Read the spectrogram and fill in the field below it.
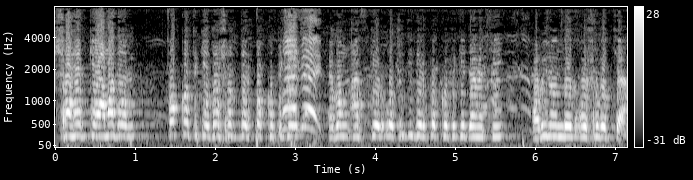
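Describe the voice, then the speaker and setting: High-pitched male football commentator over crowd. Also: monotone, fairly quick, rough recording. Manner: repeats phrases while following the ball; formal, courteous appeals. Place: outdoors at a football ground. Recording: outdoor PA with crowd noise.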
